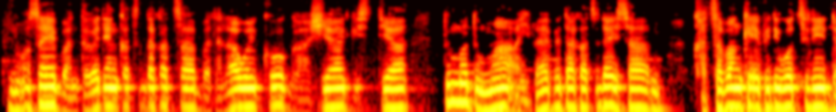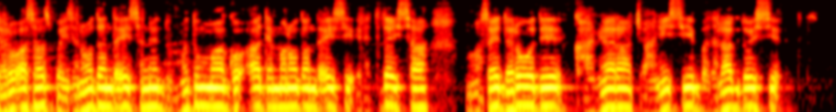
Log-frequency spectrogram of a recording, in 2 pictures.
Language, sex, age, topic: Gamo, male, 18-24, agriculture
